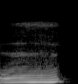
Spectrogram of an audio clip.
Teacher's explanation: So if you say Z, you have your voice box vibrating. And with an S, you don't feel anything here.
